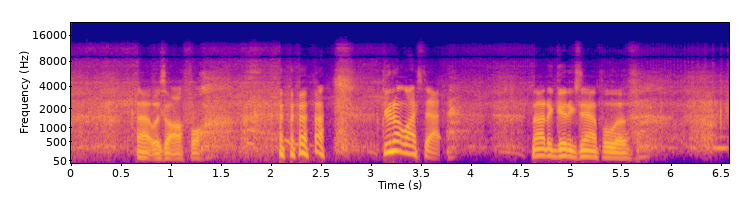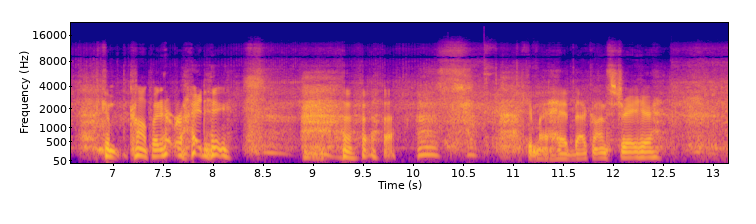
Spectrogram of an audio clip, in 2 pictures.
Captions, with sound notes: That was awful. (biker laughs) Do not watch that. Not a good example of confident riding. Get my head back on straight here.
